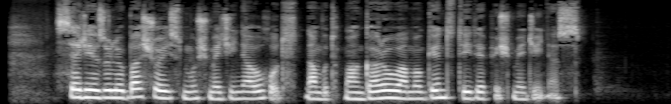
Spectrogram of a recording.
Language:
Mingrelian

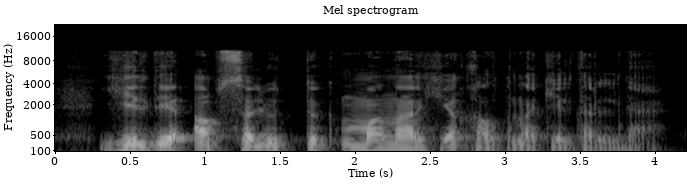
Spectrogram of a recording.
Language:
Kazakh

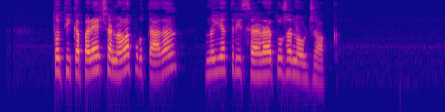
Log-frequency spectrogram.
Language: Catalan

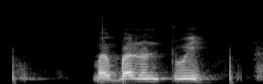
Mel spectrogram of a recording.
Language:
Eton (Cameroon)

